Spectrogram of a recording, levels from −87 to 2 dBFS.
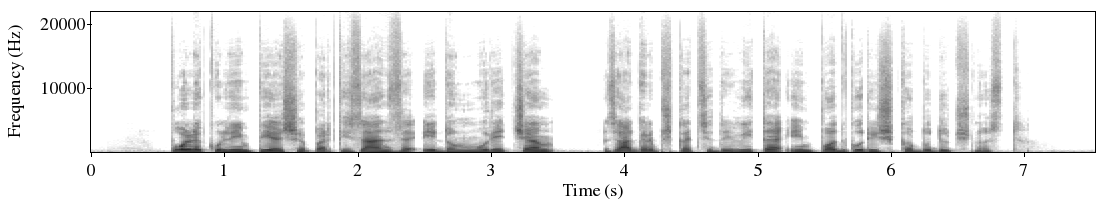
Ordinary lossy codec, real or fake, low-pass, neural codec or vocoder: none; fake; none; codec, 44.1 kHz, 3.4 kbps, Pupu-Codec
